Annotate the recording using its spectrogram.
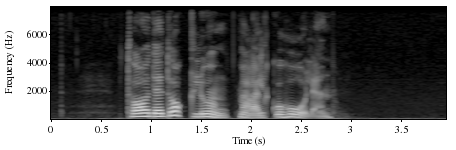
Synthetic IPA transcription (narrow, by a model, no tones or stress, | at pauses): t̪ʰɑːd̪eːd̪ɔklɵŋt̪meːɑlkʊɦuːlʔə̰n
